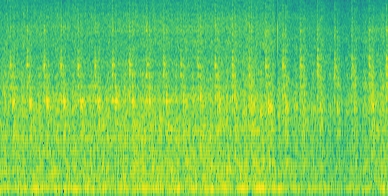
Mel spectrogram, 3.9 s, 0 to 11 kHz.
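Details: Ford F150 4.6 two-valve V8 at idle with a steady, even, deep knock about three per second; not the lash adjusters, possibly rod bearings, though owner thinks it comes from the clutch (broken spring?); unconfirmed.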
